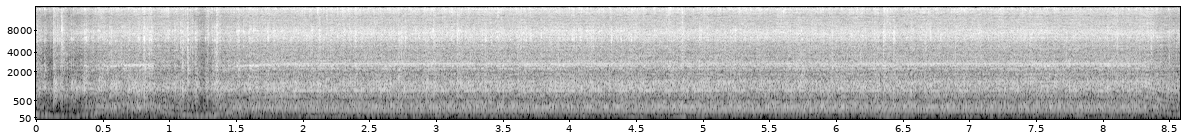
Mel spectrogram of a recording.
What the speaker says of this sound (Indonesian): Start the blender by pressing the speed button.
